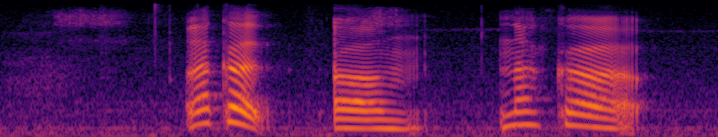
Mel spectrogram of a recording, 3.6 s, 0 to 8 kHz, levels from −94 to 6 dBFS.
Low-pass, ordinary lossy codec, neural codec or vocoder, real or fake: 7.2 kHz; none; none; real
